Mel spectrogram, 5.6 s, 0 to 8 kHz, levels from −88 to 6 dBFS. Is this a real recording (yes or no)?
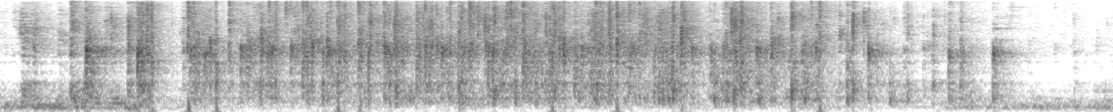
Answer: yes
